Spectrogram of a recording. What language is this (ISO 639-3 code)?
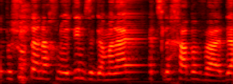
heb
